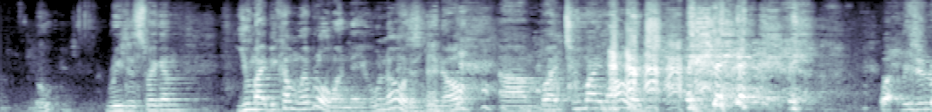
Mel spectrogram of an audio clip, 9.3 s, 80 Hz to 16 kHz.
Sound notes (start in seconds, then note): 4.4 woman chuckling; 7.7 man laughing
